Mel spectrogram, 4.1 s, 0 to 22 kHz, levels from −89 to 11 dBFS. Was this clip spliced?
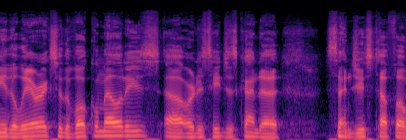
no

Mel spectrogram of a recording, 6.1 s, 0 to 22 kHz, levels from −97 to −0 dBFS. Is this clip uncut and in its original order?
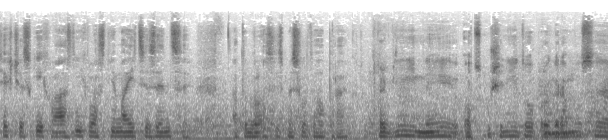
yes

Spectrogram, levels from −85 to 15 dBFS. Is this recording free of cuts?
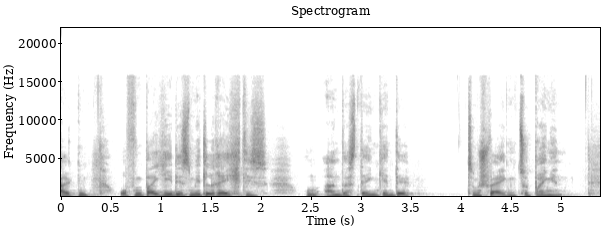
yes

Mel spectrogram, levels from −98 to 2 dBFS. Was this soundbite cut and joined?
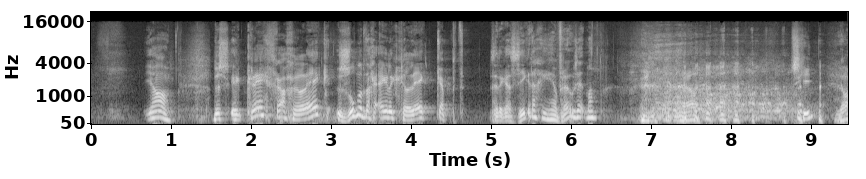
no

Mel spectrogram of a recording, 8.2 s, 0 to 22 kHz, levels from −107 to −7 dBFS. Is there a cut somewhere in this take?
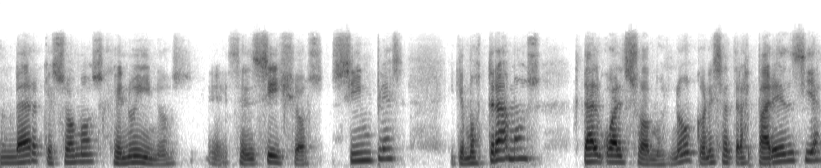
no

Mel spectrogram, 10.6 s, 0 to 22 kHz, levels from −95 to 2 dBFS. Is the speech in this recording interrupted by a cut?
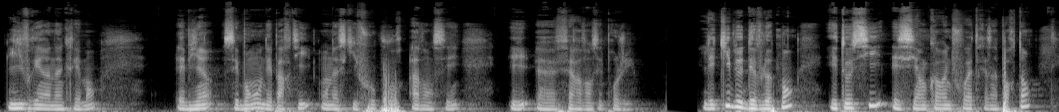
no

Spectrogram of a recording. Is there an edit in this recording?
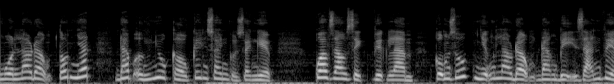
yes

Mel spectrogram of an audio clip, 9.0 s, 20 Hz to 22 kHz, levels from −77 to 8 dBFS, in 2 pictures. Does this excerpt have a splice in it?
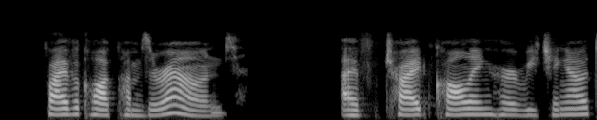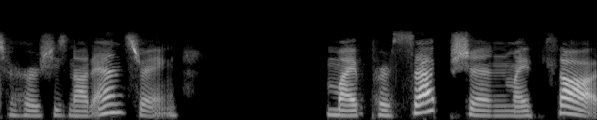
no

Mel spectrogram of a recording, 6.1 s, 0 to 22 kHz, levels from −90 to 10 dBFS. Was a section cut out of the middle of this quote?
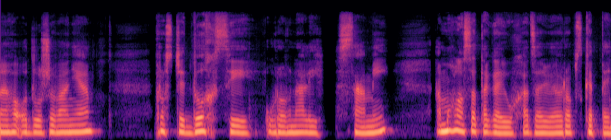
no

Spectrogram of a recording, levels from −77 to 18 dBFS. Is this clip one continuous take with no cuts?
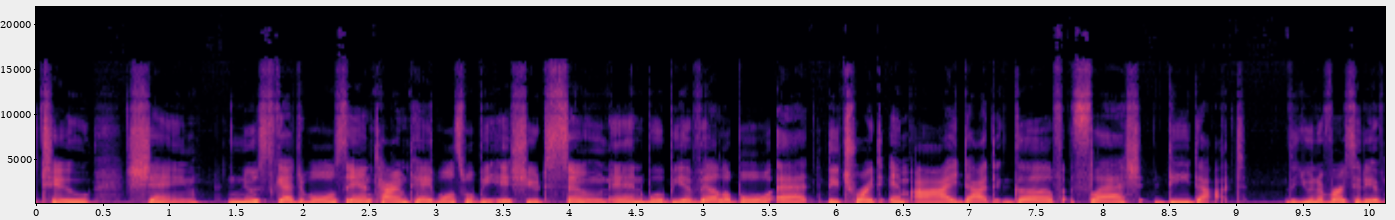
no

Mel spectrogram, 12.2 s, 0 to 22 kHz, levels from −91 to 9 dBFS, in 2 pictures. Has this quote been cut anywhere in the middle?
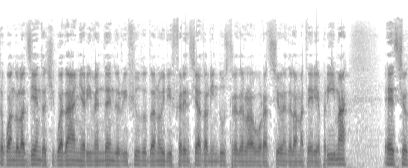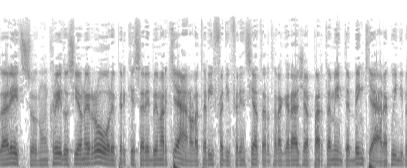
no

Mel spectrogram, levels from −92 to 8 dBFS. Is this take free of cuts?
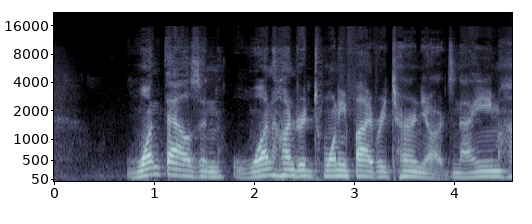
yes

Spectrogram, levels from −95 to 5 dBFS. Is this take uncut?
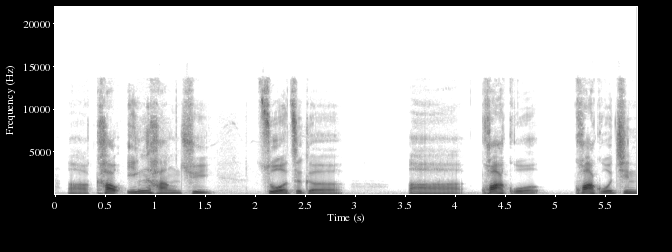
yes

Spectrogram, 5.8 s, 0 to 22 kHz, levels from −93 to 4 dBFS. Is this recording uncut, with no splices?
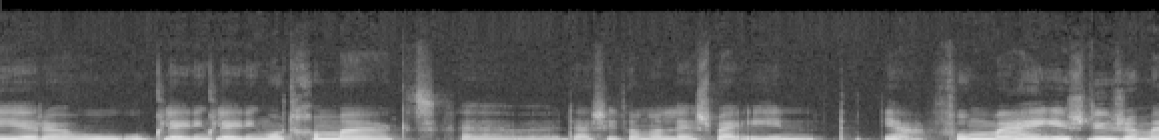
no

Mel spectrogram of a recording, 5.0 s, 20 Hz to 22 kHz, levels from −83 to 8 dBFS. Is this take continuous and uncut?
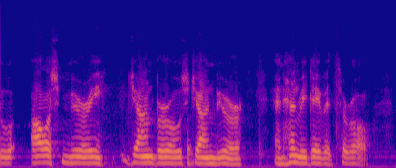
yes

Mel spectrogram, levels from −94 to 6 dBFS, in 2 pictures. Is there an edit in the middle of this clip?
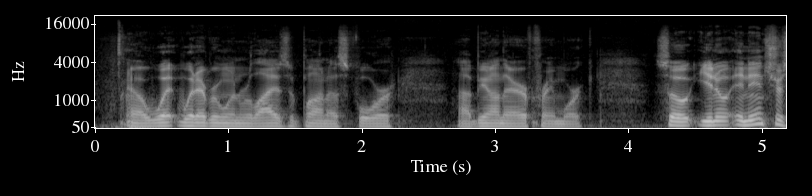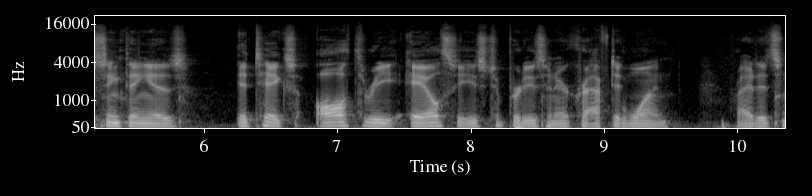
yes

